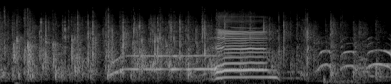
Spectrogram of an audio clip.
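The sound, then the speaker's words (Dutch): An audience in a hall claps steadily for several seconds to welcome an expert, a dense round of applause with whistles and whooping cheers rising over it toward the middle and end. “Ik wil graag een groot applaus voor onze derde expert”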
